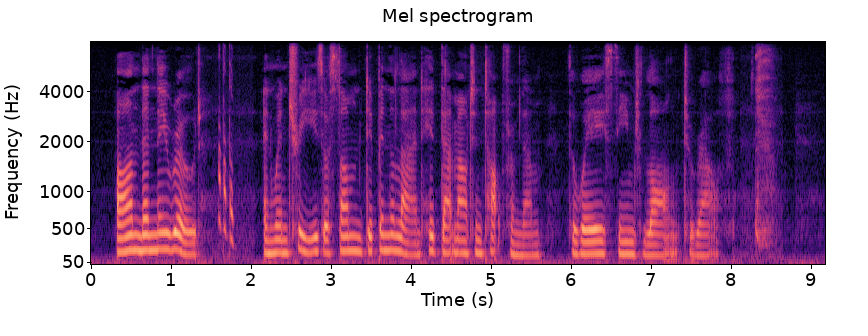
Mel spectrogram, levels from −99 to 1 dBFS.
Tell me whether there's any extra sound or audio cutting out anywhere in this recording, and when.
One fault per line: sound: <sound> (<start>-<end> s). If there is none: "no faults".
sound: chirp (1.6-1.9 s)
sound: sneeze (8.2-8.6 s)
